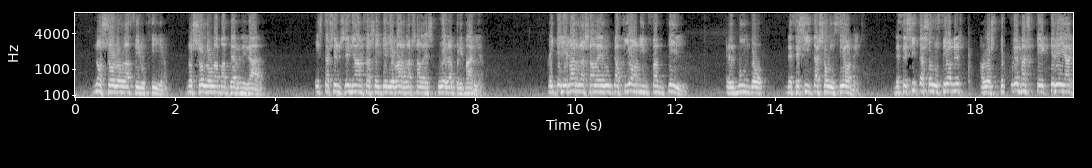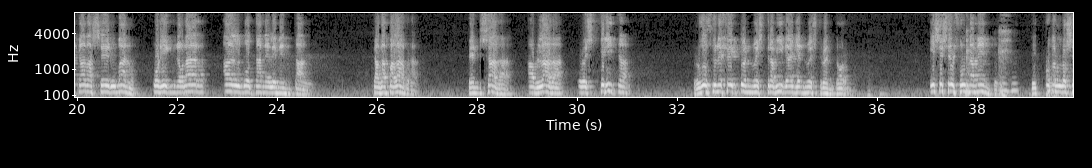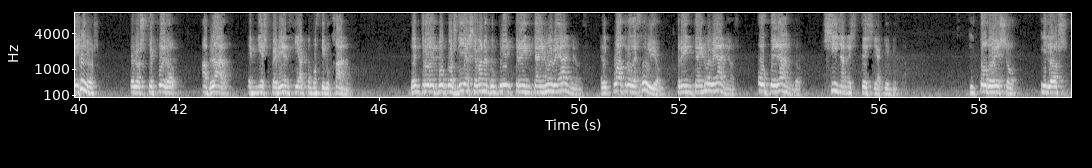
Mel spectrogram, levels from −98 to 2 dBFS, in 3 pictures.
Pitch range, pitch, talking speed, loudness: 135-180 Hz, 165 Hz, 100 wpm, -16 LUFS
